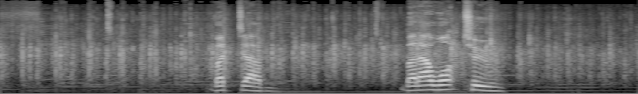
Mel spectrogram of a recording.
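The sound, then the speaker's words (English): An audience applauds Bishop and Sister Feld with a steady, dense wash of clapping that runs through the whole stretch, and a man's voice speaks briefly over it twice. “And I want to, I tell you what, why don't we give Bishop and Sister Feld a tremendous round of applause right now.”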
